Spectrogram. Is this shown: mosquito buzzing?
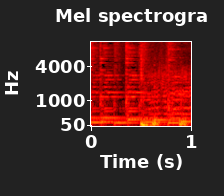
yes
